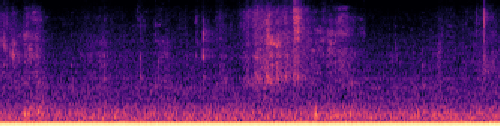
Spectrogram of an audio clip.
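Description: Watermelon being bitten and chewed: soft, wet crunches every second or so, over a steady low hum.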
